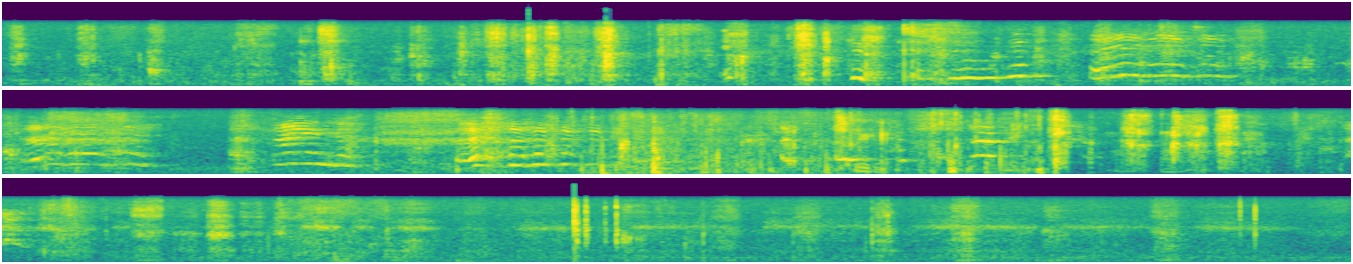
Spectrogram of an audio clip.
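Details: Welsh Corgi welcoming its owners indoors with warbling, wavering whines and yodel-like vocal sounds, bursts of excited calls over several seconds, mixed with people talking and moving about.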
